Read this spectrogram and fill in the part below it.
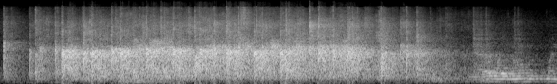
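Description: An audience at a literary conference round table applauds to welcome a speaker; loud, dense clapping rises quickly, holds for about four seconds, then fades as a voice begins to speak.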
